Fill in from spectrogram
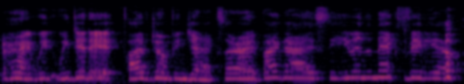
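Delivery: mock exhausted sign-off. Pretend fitness host wrapping up after five jumping jacks, mock exhausted. Imagined spent host signing off.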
